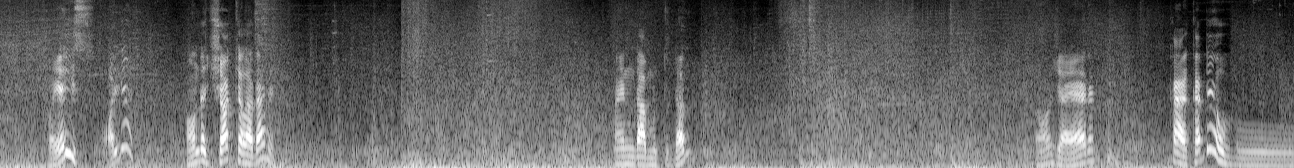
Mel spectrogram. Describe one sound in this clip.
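Heavy gunfire and blasts rumble continuously.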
